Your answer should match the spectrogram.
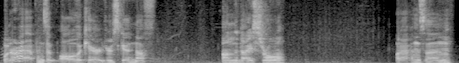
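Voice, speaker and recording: A man's voice: fairly low pitch, animated, moderate pace, sharp tone, rough recording. A man giving casual live gameplay commentary, exclaiming and mildly swearing at the game as he talks to it. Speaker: video game streamer. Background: video game music.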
